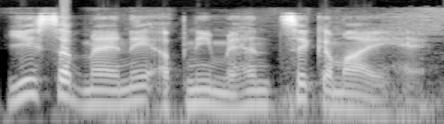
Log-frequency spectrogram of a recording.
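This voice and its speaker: A man voices a shrewd young man who has come back for a second try and speaks coldly to the fiancée who used him. His speech swings lively in pitch, and light music runs softly behind. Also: normal speed, natural voice. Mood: assured. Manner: blunt and dismissive. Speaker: lead character. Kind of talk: dubbed drama dialogue.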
